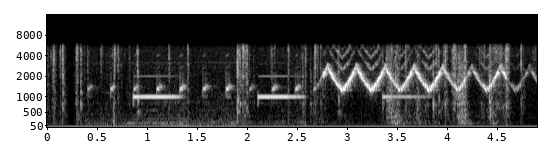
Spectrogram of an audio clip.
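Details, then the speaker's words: 2003 Nissan Sentra SE-R won't start, all power cuts out when trying to start: alarm siren cycling through steady tones, chirps and a fast warbling sweep, then disarmed; car alarm sounding. "mom goes off turn it off the alarm being disarmed"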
